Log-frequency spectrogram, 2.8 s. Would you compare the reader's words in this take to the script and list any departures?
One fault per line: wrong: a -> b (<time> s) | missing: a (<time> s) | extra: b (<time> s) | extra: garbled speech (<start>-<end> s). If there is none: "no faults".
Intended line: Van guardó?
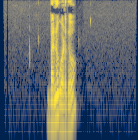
no faults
